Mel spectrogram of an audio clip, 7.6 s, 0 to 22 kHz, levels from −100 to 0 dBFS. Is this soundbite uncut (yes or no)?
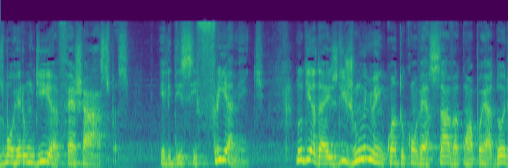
yes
